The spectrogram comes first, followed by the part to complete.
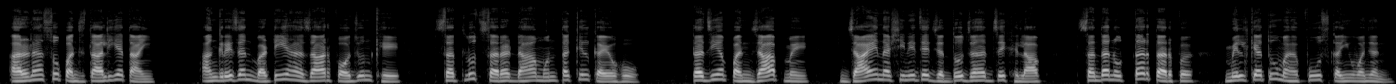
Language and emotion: Sindhi, neutral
